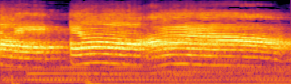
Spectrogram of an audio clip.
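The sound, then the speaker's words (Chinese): A high, squeaky, nasal voice-like sound in three connected bursts, strongly harmonic and loud throughout, resembling a dolphin trying to mimic a human saying 'one two three'. “这就是海豚当时发出的声 音。”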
